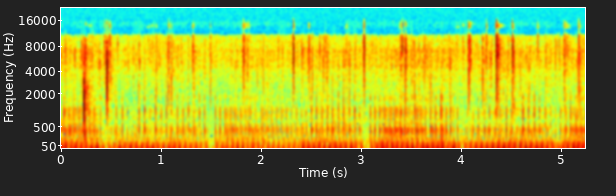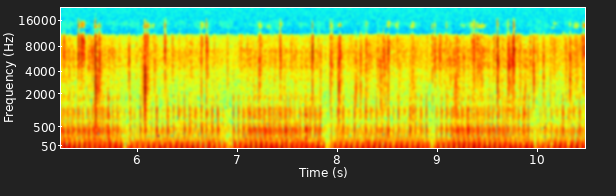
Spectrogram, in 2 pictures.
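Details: Indoor domestic cat giving a deep, unbroken purr with regular breathing gaps about every second, accompanied by intermittent crackling and popping from a nearby fireplace.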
